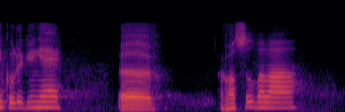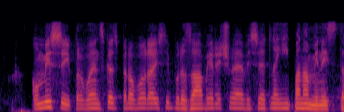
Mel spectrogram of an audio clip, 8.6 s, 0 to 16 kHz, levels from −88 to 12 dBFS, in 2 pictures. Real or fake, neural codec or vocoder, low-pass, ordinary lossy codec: fake; codec, 16 kHz, 0.5 kbps, X-Codec, HuBERT features, trained on LibriSpeech; 7.2 kHz; MP3, 64 kbps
